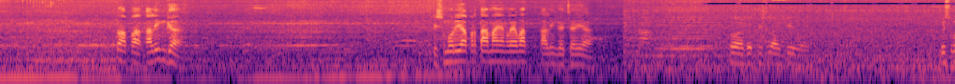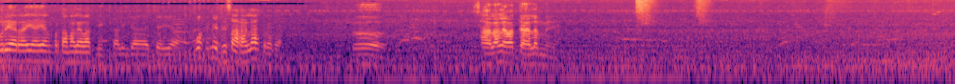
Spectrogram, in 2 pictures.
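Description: Vehicle engines rumble as traffic drives past.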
